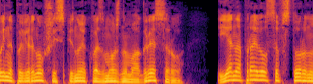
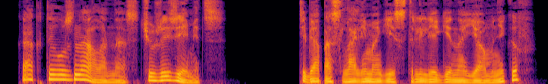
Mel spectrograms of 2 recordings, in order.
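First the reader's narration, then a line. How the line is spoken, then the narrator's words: Calm old man. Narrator (Russian): Спокойно заговорил старец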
